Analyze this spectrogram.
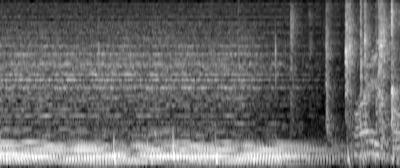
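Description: A keyboard plays a sustained chord.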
